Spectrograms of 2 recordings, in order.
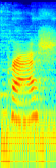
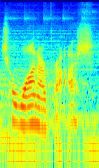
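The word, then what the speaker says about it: Chyawanprash: It does get pronounced as prash here, and so prash actually, I actually take this Ayurvedic jam, and so it's an immune boosting jam called Chawana prash.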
